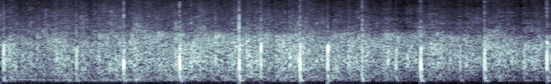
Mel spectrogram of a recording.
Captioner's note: applause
